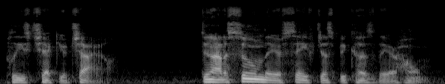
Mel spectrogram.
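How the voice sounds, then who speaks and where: Low-pitched man reading an ominous official announcement. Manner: formal, measured, ominous. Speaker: narrator of an analog horror broadcast. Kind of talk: scripted horror narration as an official emergency announcement.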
